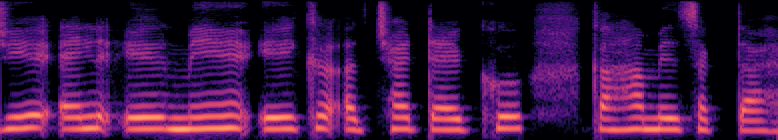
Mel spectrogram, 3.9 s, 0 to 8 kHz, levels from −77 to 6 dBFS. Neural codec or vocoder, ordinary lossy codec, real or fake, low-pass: codec, 16 kHz, 1 kbps, X-Codec, WavLM features, trained on Multilingual LibriSpeech; none; fake; none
